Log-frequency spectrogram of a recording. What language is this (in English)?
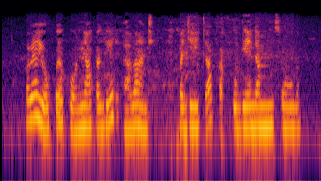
Ganda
